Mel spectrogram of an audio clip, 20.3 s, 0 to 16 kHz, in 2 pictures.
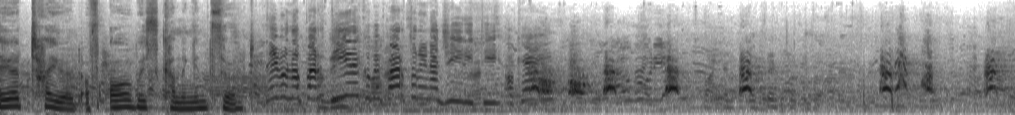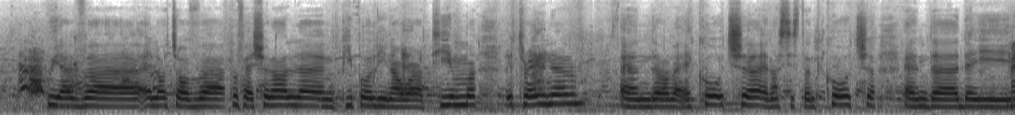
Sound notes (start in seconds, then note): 3.0 woman speaking Italian; 5.9 dogs barking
